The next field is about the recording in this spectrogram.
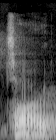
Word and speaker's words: tsar: I remind you, if you weren't in those studies earlier, the word narrow in Hebrew is tsar, T-S-A-R, we would spell it.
